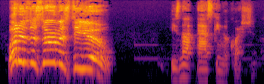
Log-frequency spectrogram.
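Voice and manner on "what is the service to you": loud, higher contemptuous jab; defiant statement. Retold or imitated. Wicked child confronting the rabbi, contemptuous jab. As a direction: throw it out as a challenge, not a question. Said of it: "But he's completely".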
